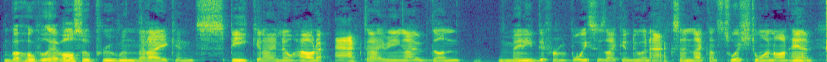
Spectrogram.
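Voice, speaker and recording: Bright-voiced young man, dry and deadpan. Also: on the low side, brisk. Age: young adult. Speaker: applicant. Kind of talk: casual talk to camera.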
